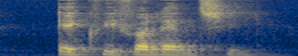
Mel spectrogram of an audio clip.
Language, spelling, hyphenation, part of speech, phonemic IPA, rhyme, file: Dutch, equivalentie, equi‧va‧len‧tie, noun, /ˌeː.kʋi.vaːˈlɛn.si/, -ɛnsi, Nl-equivalentie.ogg
- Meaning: equivalence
